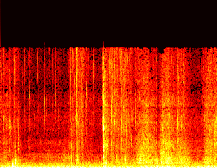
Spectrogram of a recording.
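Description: Wet squishing of mayonnaise-coated bow-tie pasta salad being mixed in a glass bowl, with a few faint light clicks, over a steady low hum.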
